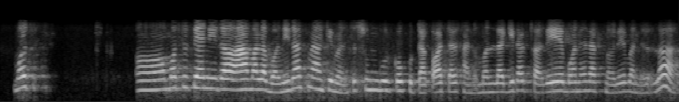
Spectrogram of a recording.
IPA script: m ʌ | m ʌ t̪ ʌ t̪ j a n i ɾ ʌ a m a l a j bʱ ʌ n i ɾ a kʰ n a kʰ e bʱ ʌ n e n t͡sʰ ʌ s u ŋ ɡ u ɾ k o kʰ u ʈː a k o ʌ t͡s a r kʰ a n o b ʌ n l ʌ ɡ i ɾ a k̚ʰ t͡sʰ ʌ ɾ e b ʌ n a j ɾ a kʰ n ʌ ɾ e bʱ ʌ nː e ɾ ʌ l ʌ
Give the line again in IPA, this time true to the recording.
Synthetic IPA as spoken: m ʌ | m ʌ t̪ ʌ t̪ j a n i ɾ ʌ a m a l a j bʱ ʌ n i ɾ a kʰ n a k e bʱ ʌ n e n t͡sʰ ʌ s u ŋ ɡ u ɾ k o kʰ u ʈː a k o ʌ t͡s a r kʰ a n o m ʌ n l a ɡ i ɾ a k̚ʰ t͡sʰ ʌ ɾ e b ʌ n a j ɾ a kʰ n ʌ ɾ e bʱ ʌ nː e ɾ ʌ l ʌ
